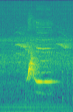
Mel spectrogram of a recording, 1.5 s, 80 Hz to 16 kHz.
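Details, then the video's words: Timneh African grey parrot, a female pet recorded inside in 2012, giving a single clear whistle that rises briefly and then glides down and holds steady. "Timneh African Grey Parrot...various noises"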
